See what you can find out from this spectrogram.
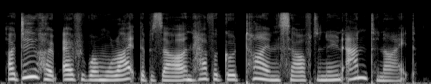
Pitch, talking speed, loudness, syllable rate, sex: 220 Hz, 250 wpm, -17 LUFS, 6.1 syllables/s, female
